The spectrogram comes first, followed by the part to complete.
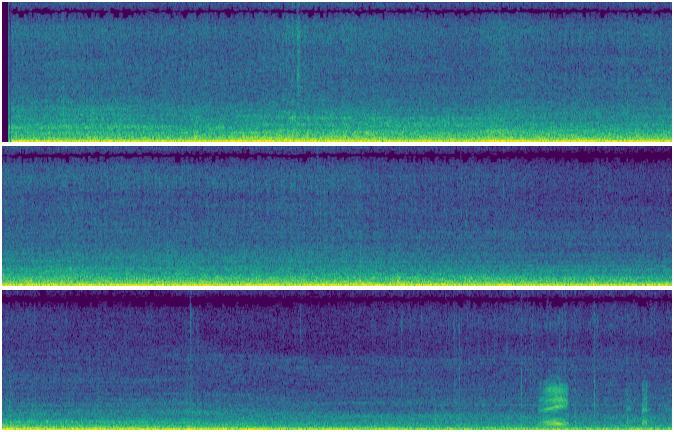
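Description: Car driving along a highway, heard from inside the cabin: a steady low rumble of road and engine noise that dies down over the last few seconds as the car eases off.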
